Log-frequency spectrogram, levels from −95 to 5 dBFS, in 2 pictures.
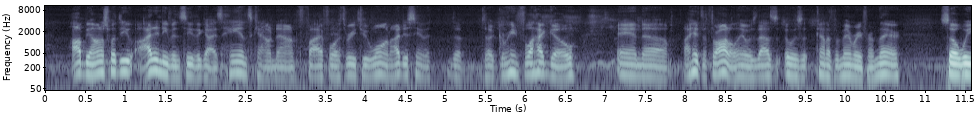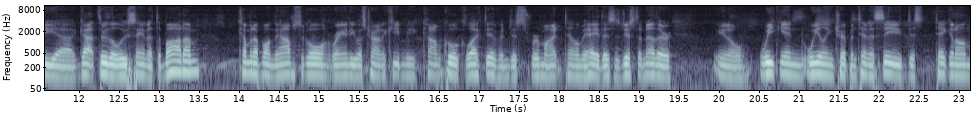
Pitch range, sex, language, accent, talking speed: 115-145 Hz, male, English, American, 230 wpm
